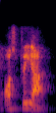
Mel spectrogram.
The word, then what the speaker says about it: ऑस्ट्रिया: में check Republic सेक Republic उसके बाद में ऑस्ट्रिया आज एक बहुत बड़ा कंफ्यूजन दूर हुआ मेरे जीवन में कि ये स्पेलिंग गलत नहीं है एक्चुअल में कंट्री है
